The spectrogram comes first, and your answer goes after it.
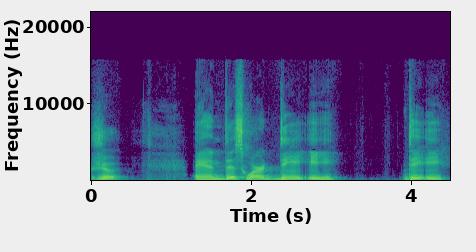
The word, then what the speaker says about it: je: is this work now remember that J has a shoot sound all right shoot Sam but the e at the end remember how we said that while they're going the alphabet we said uh so guess what this sounds like you've probably already got it figured out if sure sure that means I and so we're not gonna say J or J we're gonna say is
